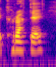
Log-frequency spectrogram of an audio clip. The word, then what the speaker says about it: karate: Learning karate, if we want to pronounce it in the Japanese way, karate, uh, with Sensei Porta.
